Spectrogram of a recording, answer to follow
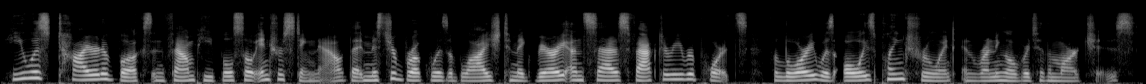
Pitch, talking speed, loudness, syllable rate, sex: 190 Hz, 175 wpm, -22 LUFS, 4.8 syllables/s, female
